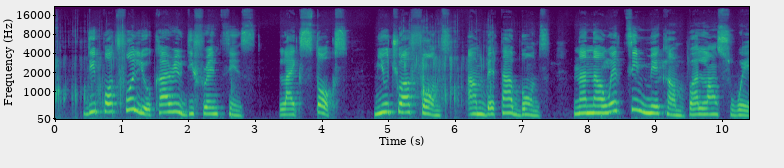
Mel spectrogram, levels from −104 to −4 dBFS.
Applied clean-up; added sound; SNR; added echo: neural mask model RNNoise.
